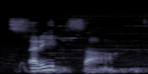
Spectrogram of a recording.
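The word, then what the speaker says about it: Tsaritsa: सरित्सा, उसका name स्टार्ट होता है टी से। सरित्सा टी Oh, साइलेंट है।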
